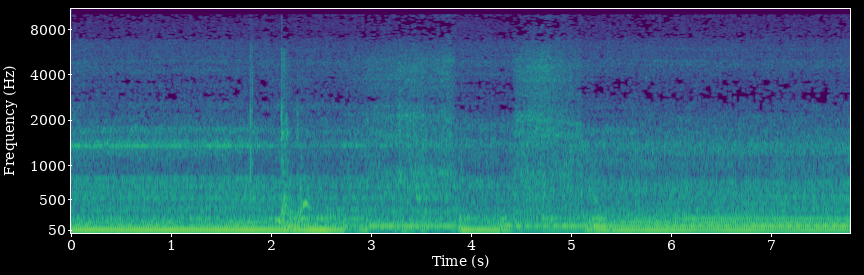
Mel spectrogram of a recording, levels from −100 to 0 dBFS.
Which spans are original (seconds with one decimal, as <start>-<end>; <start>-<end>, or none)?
0.0-7.8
